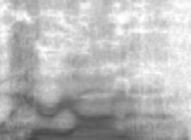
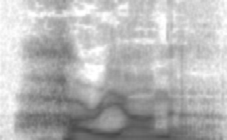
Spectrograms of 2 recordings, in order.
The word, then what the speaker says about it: Haryana: word Aryan came from oh hariana sorry I I mispronounce it haryana Ariana Aryan well I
